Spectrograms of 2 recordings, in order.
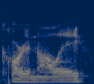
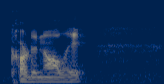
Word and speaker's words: Cardinale: the murderer of Claudia Cardinale. I thought it was Cardinal all these years, and I heard them pronounce Cardinale, and so that's, I guess, what it is.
